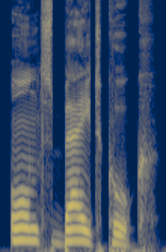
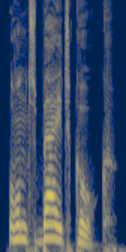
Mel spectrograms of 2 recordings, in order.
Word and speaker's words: ontbijtkoek: we say bite cook on B cook there is a light emphasis on the second syllable on B cook bite cook on bite cook on bite cook is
